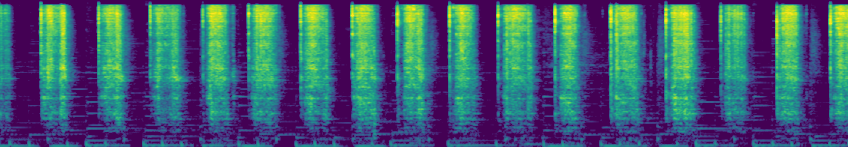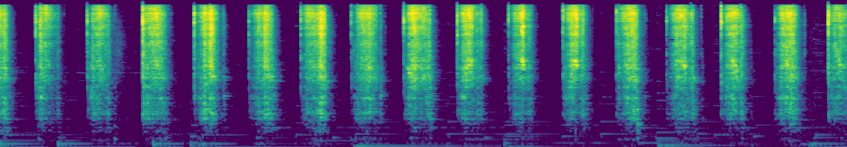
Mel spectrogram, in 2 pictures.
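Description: Hand file rasping steel on the raker tooth of a one-man crosscut saw, in steady, even strokes, nearly two a second. The raker is being filed down flush with a raker gauge.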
